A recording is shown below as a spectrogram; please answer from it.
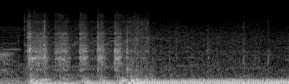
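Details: Cold start of a sub-$3,000 daily-driver project car with a newly fitted fuel cell: a few quick cranking turns, catches within a second and settles into a steady, even idle; healthy cold start.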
